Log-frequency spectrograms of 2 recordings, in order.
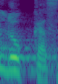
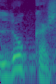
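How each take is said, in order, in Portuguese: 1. O nome tem pronúncia brasileira. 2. O nome tem pronúncia europeia. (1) "Não é Lucas" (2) "lá em Portugal é Lucas"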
